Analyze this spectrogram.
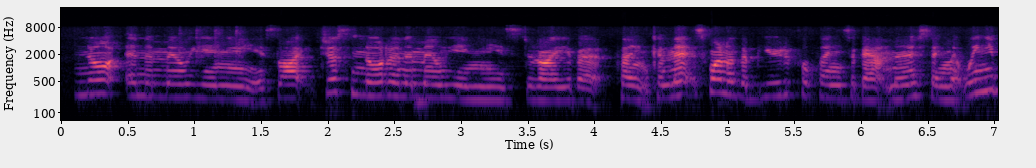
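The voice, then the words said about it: Mixed Australian, Kiwi and UK accent. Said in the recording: “I'm hearing some Australian. We've also got some Kiwi twings in there as well. We've got some UK.”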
